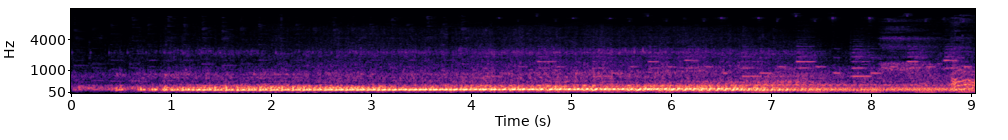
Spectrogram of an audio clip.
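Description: A car engine drones steadily as the car drives and arrives, its low hum rising slightly in pitch before easing and softening near the end, with no talking.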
